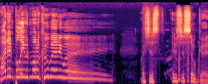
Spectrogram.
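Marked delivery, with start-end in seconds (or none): 0.0-2.2 put-on yelled cry, pitched way up high. Retelling what a character on the run yelled out: imitating someone yelling. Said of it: "he yelled out".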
